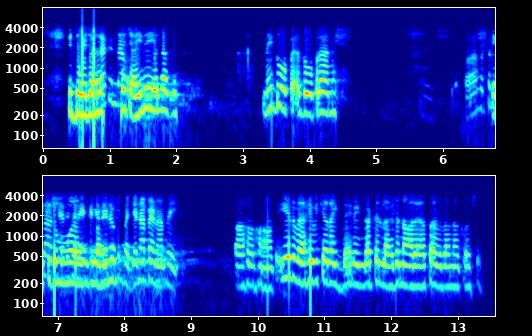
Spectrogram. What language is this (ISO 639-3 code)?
pan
